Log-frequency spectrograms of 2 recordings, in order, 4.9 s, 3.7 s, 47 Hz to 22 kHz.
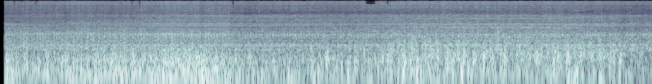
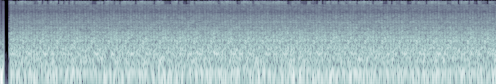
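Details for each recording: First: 12-valve Cummins diesel idling before an XDP alternator replacement: a faint steady whine over the diesel clatter from the old alternator's failed bearing. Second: 12-valve Cummins diesel with a new XDP high-output alternator replacing one with a failed bearing, charging 14 volts: steady, even idle with dense diesel clatter, no bearing whine or rattle from the alternator: normal idle.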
